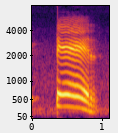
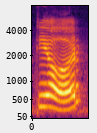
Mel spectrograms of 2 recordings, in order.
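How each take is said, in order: First: The vowel sounds like 'air'. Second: The vowel sounds like 'ear'. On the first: To rip something apart. "उच्चारण सुनिए ध्यान से, टेर" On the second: Drops of water from crying. "इसका उच्चारण होगा टियर, इसका मतलब होता है आंसू"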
